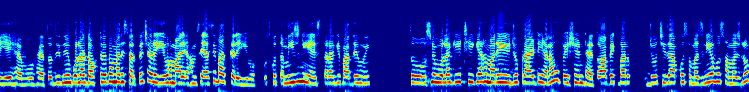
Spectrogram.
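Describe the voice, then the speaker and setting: High-voiced woman telling a story. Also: dry recording. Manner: animated, acts out quoted dialogue. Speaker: guest telling a personal story. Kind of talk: casual storytelling conversation.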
